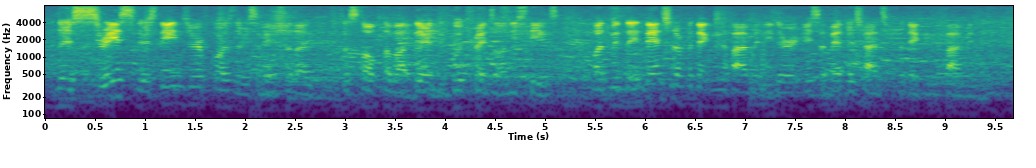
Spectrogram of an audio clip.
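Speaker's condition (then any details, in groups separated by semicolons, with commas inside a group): No condition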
